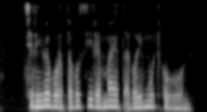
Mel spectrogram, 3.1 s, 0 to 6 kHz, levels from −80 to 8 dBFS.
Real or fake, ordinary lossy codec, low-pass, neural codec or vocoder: real; none; 5.4 kHz; none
